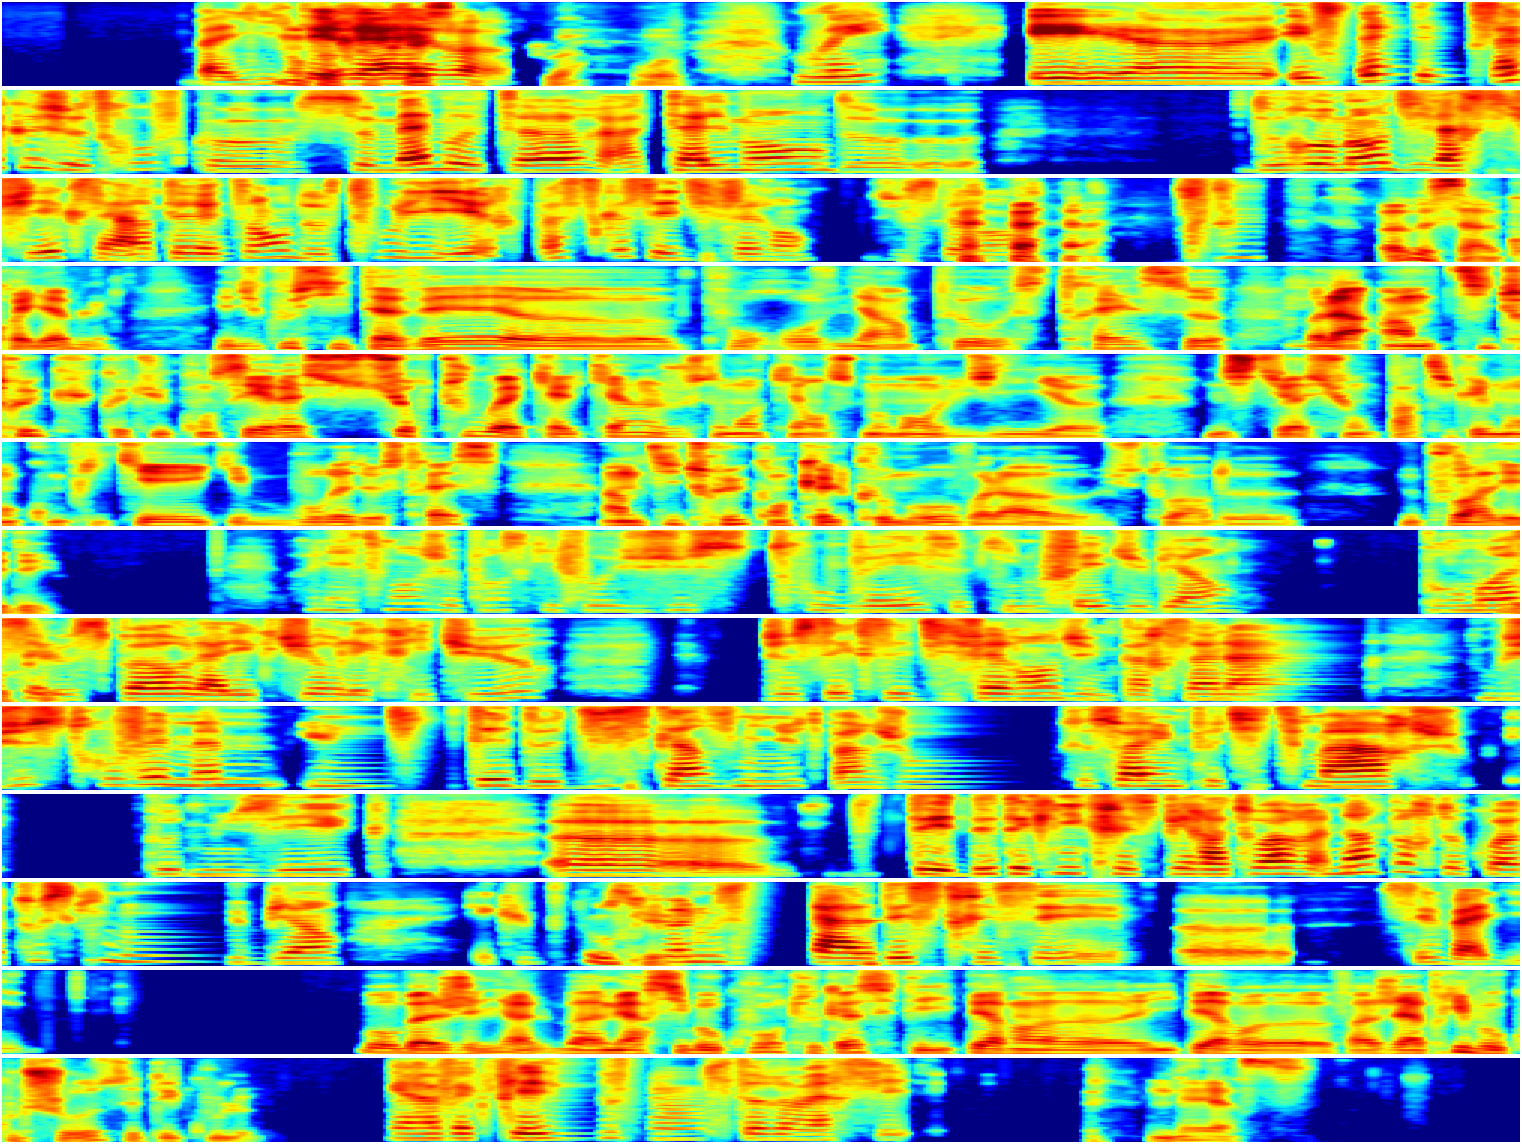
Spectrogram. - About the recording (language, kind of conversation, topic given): French, podcast, Comment gères-tu ton stress au quotidien ?
- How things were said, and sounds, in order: other background noise; static; unintelligible speech; distorted speech; laugh; unintelligible speech; throat clearing; stressed: "surtout"; "particulièrement" said as "particulement"; unintelligible speech; unintelligible speech; tapping; other noise; chuckle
